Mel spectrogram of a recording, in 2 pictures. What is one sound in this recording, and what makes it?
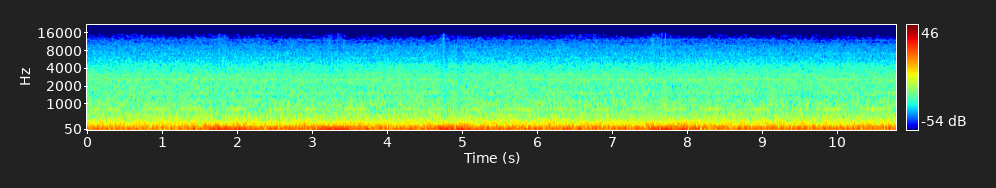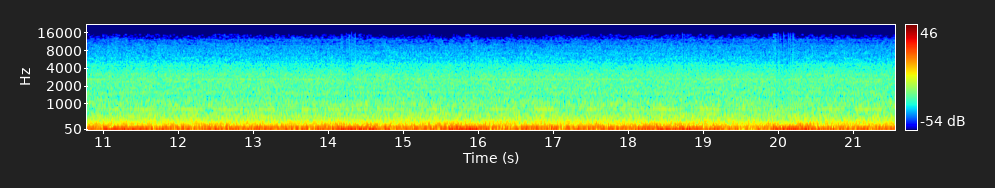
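A jet engine hums steadily.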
